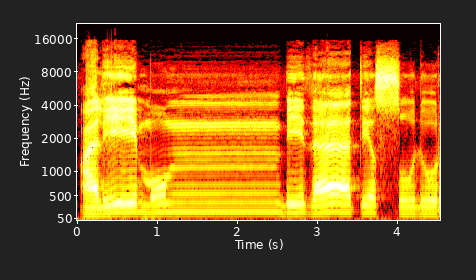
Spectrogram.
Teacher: bunyi huruf nun sukun atau tanwin diganti dengan bunyi mim sukun saat bertemu dengan huruf ba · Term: iqlab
